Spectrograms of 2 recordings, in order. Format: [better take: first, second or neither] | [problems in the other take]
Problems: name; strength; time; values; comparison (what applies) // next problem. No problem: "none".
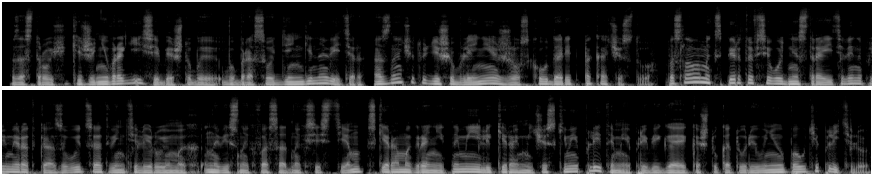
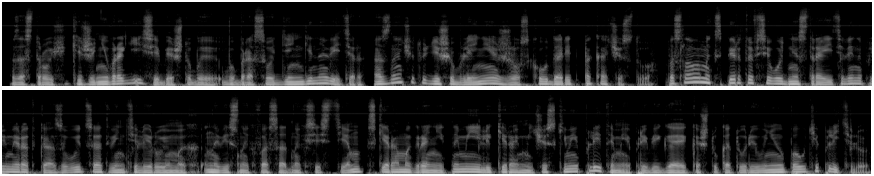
first | high-pitched whine; faint; throughout; 7 kHz, 30 dB below the speech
